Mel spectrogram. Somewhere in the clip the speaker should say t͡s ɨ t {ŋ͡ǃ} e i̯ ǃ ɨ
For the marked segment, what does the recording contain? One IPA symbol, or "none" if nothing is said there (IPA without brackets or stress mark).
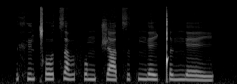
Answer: ŋ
